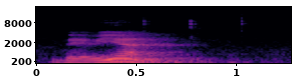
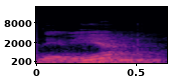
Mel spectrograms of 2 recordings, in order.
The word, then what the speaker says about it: Debian: Algunos lo pronuncian Debian, otros lo pronuncian Debian. En México se pronuncia Debian. Yo he hablado con colegas mexicanos y dicen Debian, me dicen Debian. Yo lo digo Debian, pues no es una cuestión, digamos, tan complicada.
